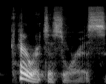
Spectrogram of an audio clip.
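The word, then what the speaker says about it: Ceratosaurus: Seratosaurus or Seratossaurus or you could pronounce it keratosaurus if you're a real sticker for Latin.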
